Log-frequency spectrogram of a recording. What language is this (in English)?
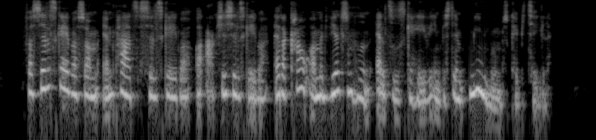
Danish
